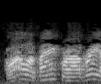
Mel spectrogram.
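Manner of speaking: "Well" punched high and loud; newsreel well. Shown as a demonstration. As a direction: hit "Well" like a newscaster. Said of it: "I always use the term well".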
